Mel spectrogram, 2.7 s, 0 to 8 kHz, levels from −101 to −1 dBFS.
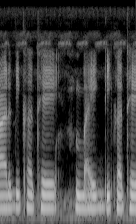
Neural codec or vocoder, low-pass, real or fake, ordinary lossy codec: none; 7.2 kHz; real; none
